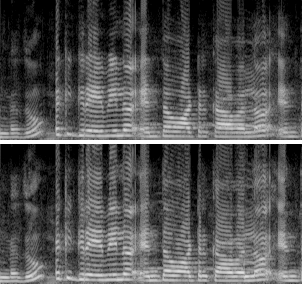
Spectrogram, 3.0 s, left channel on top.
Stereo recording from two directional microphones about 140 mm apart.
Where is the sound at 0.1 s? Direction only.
30° right (ahead or behind).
